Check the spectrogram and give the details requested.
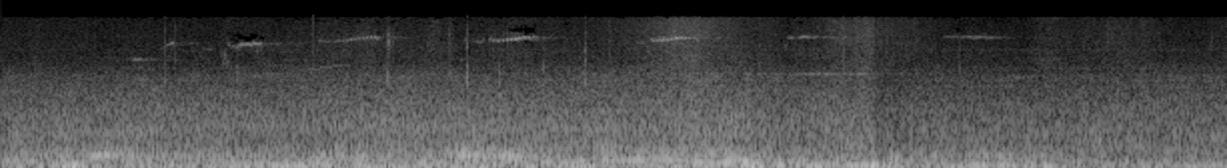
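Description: Electric multiple-unit passenger train approaching slowly along a station platform: a steady low rumble and hum, with a few brief high squeaks in the middle.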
